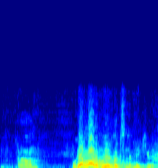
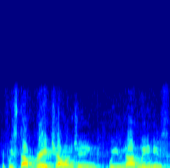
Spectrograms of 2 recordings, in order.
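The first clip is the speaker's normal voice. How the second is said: lightly voiced pleading student, raised pitch; a hint of a hopeful student, higher-pitched; student's plea; 6 semitones higher than usual. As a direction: imitate a student bargaining, rising at the end. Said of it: "A student asked me".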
